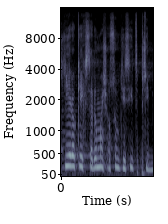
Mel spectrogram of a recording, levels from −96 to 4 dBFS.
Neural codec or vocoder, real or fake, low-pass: none; real; 14.4 kHz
